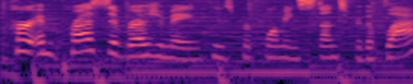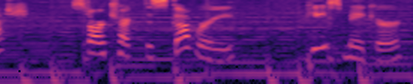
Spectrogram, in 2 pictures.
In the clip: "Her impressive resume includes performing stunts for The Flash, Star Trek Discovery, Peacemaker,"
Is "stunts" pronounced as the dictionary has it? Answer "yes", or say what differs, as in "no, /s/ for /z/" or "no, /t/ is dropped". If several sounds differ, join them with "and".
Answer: yes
